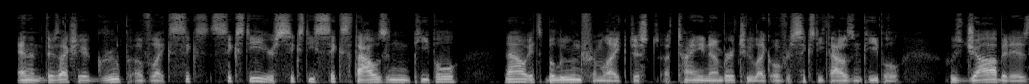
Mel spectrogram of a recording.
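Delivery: ordinary delivery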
